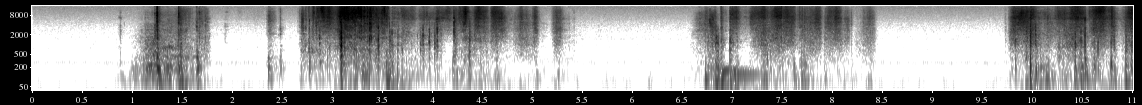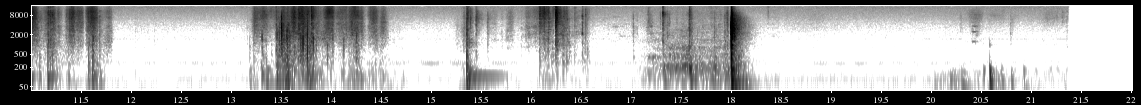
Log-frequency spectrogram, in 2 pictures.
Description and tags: FX Drawer Open Rustling 01
Drawer opened and rifled around in.
close, drawer, fx, open, rifling, rustling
